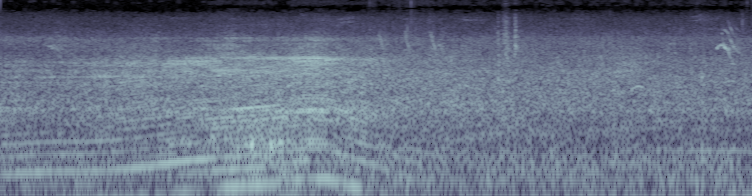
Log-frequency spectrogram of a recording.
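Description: Small boat's outboard motor running past, its engine note rising in pitch and growing louder to a peak about two seconds in, then dropping and fading away.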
